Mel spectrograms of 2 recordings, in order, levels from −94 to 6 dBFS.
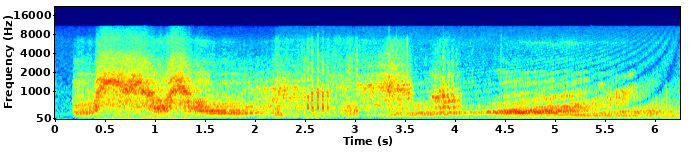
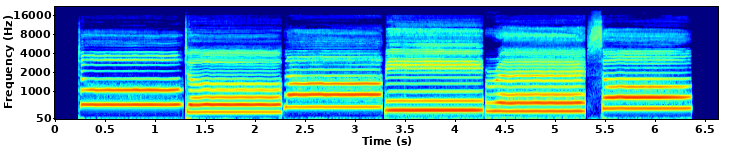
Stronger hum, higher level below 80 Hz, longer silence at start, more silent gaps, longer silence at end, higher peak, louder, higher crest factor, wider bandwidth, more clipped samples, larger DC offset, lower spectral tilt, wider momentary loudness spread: neither; first, -48 dBFS vs -54 dBFS; about the same, 0.2 s vs 0.25 s; neither; second, 0 s vs 0.25 s; about the same, -2 dBFS vs -4 dBFS; about the same, -13 LUFS vs -13 LUFS; about the same, 12 dB vs 8 dB; second, 11.5 kHz vs 13 kHz; neither; neither; first, -5.5 dB/octave vs -3 dB/octave; first, 11 LU vs 3 LU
